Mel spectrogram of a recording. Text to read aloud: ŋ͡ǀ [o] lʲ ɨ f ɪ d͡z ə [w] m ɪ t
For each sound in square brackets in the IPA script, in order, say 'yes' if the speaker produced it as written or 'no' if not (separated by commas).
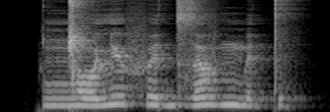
yes, no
